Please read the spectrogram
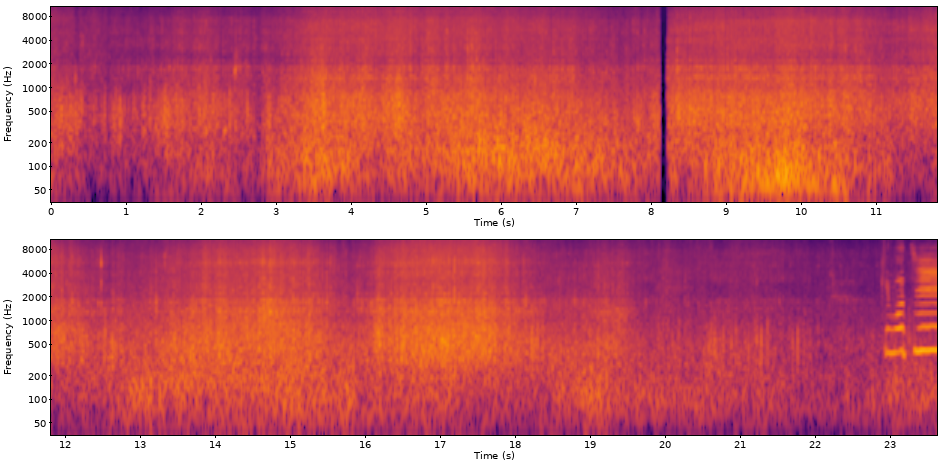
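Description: Skis sliding over packed snow, with wind rushing over the microphone of a camera travelling downhill; the rushing noise swells and fades every few seconds.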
